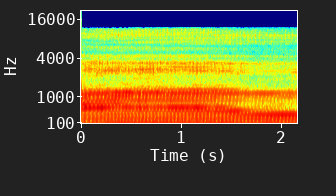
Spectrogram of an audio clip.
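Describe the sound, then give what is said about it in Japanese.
A single voice holds one long chanted vowel at a steady pitch, fairly loud, as part of a yoga practice combining breathing and meditation, at about 4:30 in the morning in Himeji, droning unbroken from start to finish with no other sounds around it. “あれは何ですか何の時に出す声あれはねあのー、何の時に出す、まあ、呼吸法とそういう瞑想の組み合わせみたいなヨガなんですああそうな瞑想しながらな”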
